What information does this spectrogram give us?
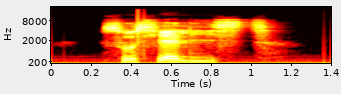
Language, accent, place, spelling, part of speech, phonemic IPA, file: French, France, Lyon, socialiste, adjective / noun, /sɔ.sja.list/, LL-Q150 (fra)-socialiste.wav
- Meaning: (adjective) socialist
